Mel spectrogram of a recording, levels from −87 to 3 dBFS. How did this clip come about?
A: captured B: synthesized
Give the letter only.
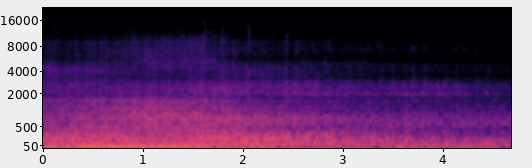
A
